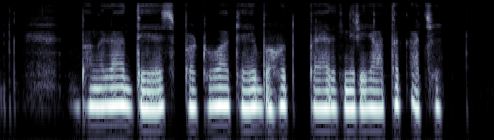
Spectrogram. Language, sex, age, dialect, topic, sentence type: Maithili, male, 18-24, Southern/Standard, agriculture, statement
